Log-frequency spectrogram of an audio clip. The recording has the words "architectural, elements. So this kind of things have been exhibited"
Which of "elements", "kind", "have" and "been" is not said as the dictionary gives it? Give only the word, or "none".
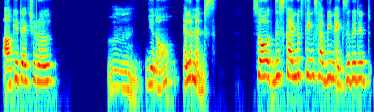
none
